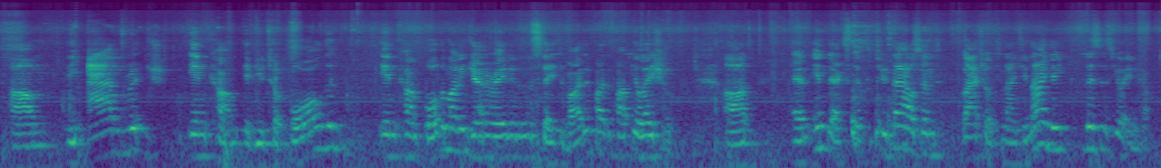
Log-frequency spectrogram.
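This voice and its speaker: In a New York accent, the voice moves at a moderate pace with lively intonation, alongside noticeable background noise and audible room echo. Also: man, fairly high pitch for a man. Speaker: economics professor. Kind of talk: lecture. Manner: casual, hesitant with fillers.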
